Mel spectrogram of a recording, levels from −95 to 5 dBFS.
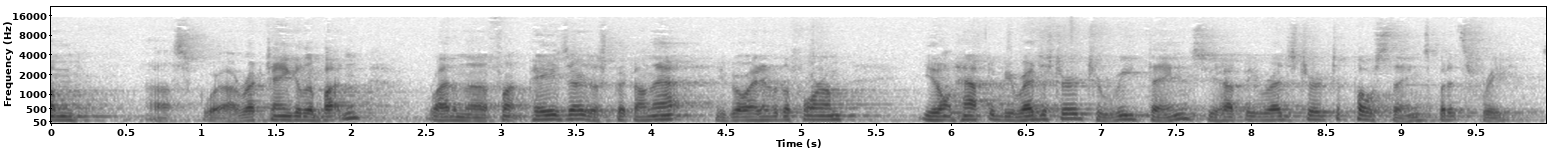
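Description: No technical faults are audible anywhere in the recording.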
